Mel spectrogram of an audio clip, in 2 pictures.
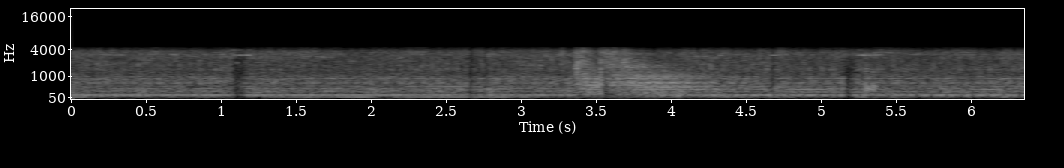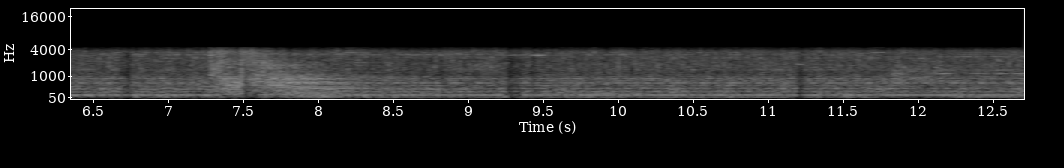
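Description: Stamping press running with a steady motor hum, cycling twice about four seconds apart; each stroke is a loud burst lasting about a second as a copper spoon blank is formed into the lure's shape. Light clicks of blanks being handled fall between the strokes.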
